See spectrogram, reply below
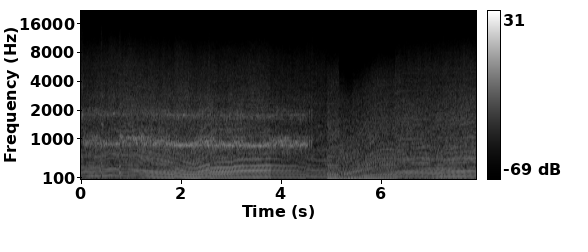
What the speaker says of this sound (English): First race back, he's doing donuts in Circuit of the Americas.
